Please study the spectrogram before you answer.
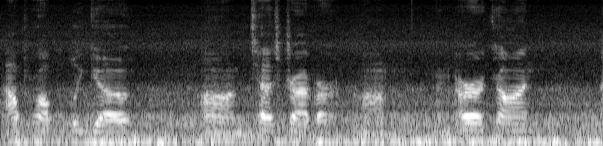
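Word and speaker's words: Huracán: probably go test driver Huracan I guess the H is silent I don't know some people use it some people don't but I'm gonna go test drive a car con I'd go test drive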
